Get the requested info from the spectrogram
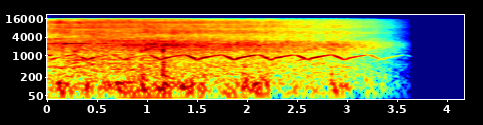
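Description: A siren sounding a fast repeating rise-and-drop wail, about two and a half cycles a second, over a steady rushing noise. It fades away and cuts to silence near the end.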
